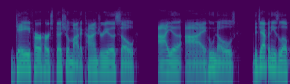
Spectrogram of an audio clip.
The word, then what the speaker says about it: Aya: As I was doing this review, Jehovah God put this in my mind that, Aya's name is pronounced Aya, and it's revealed like near the end of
